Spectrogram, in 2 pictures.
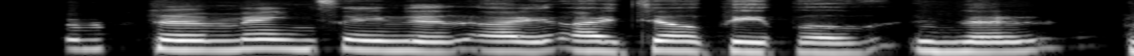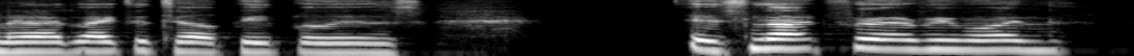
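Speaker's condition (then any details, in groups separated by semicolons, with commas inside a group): Parkinson's disease; tremor mainly left hand and arm, focused ultrasound treatment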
